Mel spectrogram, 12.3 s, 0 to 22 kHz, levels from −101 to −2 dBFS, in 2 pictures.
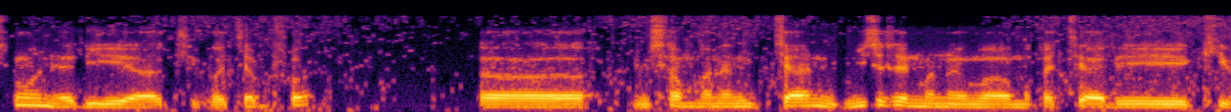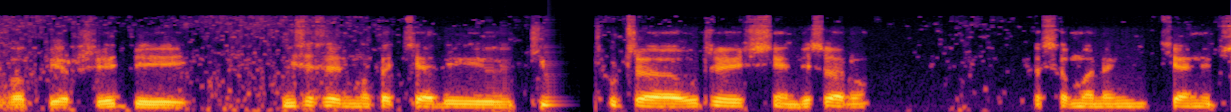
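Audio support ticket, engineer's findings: Overdone noise removal, throughout. Background pulled down and broken up into twinkling specks. The suppressor is cutting individual frequency bands hard whenever they sit near its noise estimate, taking quiet speech detail with them.

Repeated packet loss (robotic sound), 8.59 to 8.83 s. Choppy patch with four short holes, the longest about 22 ms, roughly a third of the span concealed. Jitter buffer/concealment is stretching the last sound over each loss, and the next loss arrives before recovery.

Long network dropout, 8.89 to 9.15 s, just before "ohatra chien de salon". The last sound is extended as a fading buzz, then about 120 ms of silence. Audio resumes with the missing section gone. Likely a stall in packet arrival on the call path. Band limit near 12 kHz consistent with Opus.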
